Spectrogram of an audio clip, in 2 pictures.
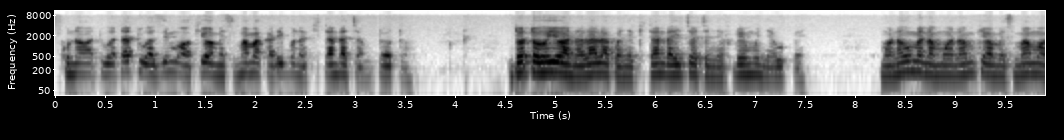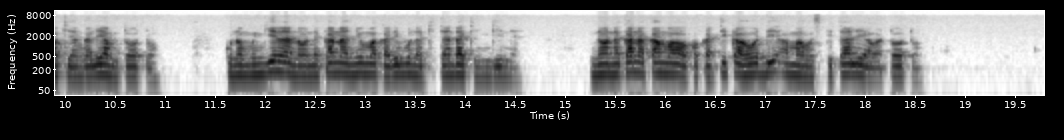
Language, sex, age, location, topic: Swahili, male, 18-24, Nakuru, health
